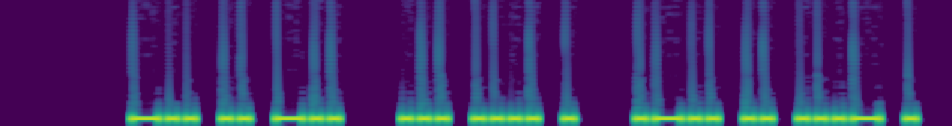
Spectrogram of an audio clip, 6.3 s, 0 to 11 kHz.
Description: Morse code, heard as a keyed tone, about 20 wpm, 700 Hz. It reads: DID SHE LIVE
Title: Sentences from Top 1000 Words - Review Part 5 - 20wpm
